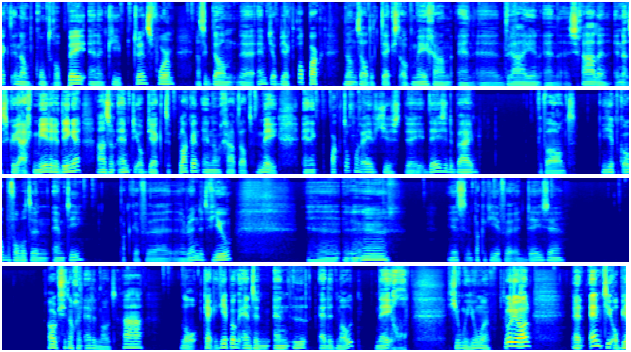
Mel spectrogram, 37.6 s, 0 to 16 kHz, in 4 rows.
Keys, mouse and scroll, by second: 0.5 ctrl+p, 2.6 click, 3.8 click, 4.7 g, 6.0 click, 6.8 r, 7.0 r, 7.4 click, 8.1 s, 11.7 click.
